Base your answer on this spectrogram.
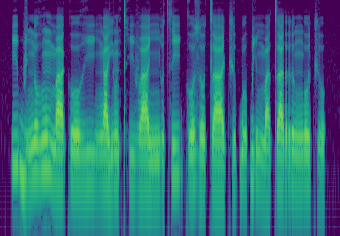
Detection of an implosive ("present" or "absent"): present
